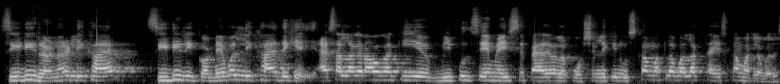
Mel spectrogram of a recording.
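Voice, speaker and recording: A man's voice: sits high, echoey room. A male computer teacher leading an exam-prep lesson, explaining step by step, repeating the answers and asking rhetorical questions.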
